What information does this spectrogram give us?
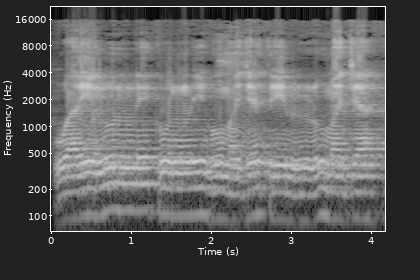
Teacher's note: Hukum bacaannya adalah idgham bila guna. Jadi lamnya cukup ditekan saja. · Nah, ini ada tak marbutoh. Tak marbutoh apabila disukunkan berubah menjadi huruf H ya, H besar.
